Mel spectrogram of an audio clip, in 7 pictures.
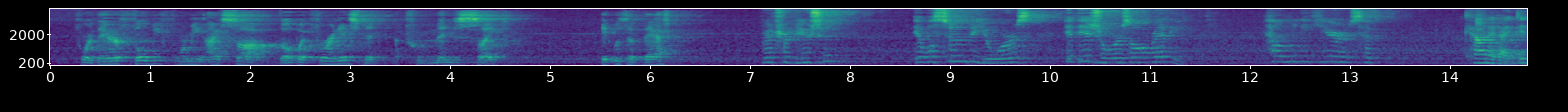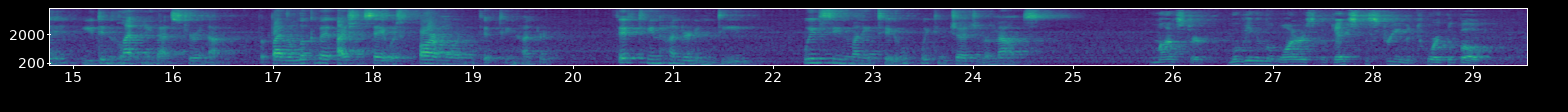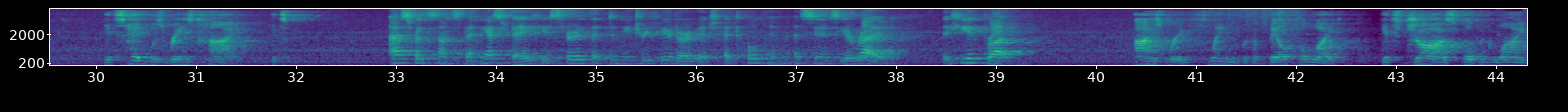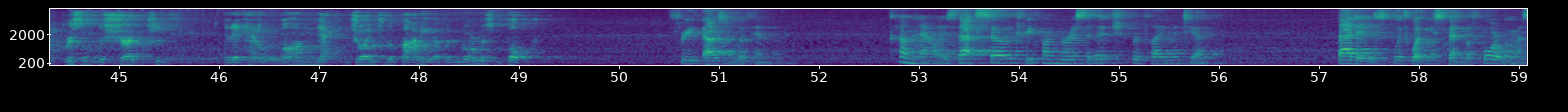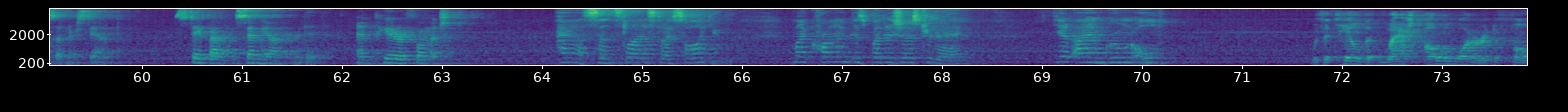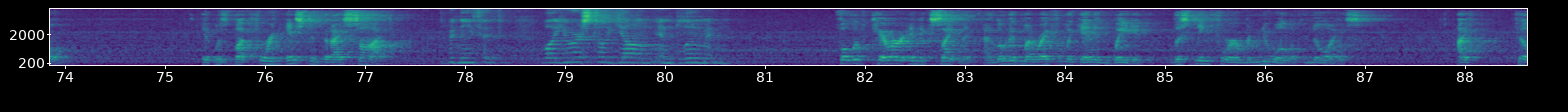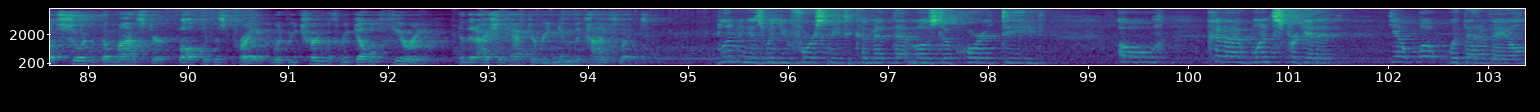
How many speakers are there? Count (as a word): three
